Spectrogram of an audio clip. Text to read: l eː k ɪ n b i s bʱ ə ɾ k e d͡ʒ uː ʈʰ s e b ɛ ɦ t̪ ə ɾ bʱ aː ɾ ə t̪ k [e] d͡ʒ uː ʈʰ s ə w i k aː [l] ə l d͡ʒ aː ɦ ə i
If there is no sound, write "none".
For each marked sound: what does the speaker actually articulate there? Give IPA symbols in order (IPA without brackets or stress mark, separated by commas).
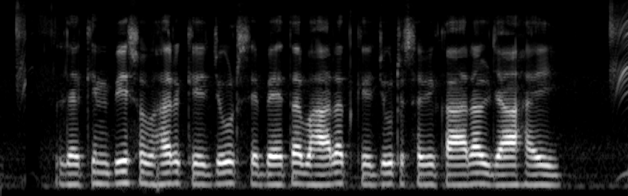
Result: e, ɾ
